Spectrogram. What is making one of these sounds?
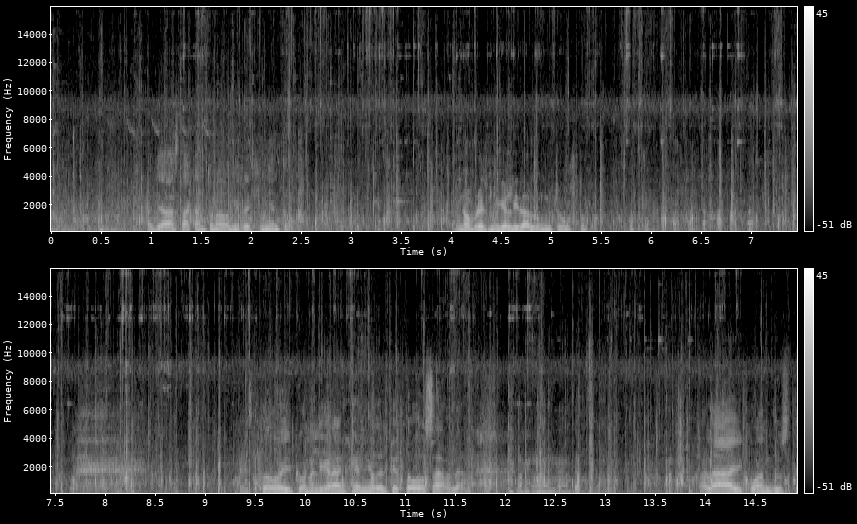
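A man speaks calmly nearby, outdoors.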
